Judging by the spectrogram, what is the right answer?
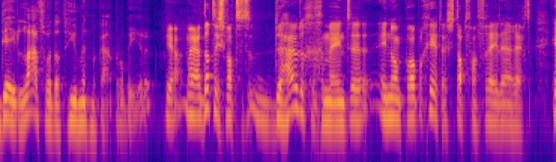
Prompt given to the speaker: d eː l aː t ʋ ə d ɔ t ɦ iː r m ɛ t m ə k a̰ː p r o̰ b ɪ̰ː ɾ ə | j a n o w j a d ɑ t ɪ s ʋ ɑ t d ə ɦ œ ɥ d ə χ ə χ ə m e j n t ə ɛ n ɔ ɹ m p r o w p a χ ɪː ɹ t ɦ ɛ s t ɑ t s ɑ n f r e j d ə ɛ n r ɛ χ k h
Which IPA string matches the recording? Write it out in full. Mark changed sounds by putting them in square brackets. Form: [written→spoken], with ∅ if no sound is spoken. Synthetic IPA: d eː l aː t ʋ ə d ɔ t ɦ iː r m ɛ t m ə k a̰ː p r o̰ b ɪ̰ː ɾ ə | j a n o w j a d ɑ t ɪ s ʋ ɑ t d ə ɦ œ ɥ d ə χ ə χ ə m e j n t ə [ɛ→e] n ɔ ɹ m p r o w p a χ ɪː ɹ t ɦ ɛ s t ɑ t [s→f] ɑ n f r e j d ə ɛ n r ɛ χ [k→t] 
